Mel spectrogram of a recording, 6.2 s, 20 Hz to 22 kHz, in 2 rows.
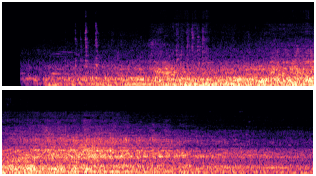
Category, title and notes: Sound effects > Vehicles
final bus 13
bus, finland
